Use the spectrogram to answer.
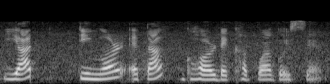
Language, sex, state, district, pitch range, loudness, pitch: Assamese, female, Assam, Kamrup Metropolitan, 225-255 Hz, -16 LUFS, 245 Hz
